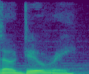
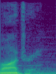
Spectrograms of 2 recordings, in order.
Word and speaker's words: Audrey: Park's house and asks to rent the room they're offering, telling them her name is Oduri, a mispronunciation of Audrey.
